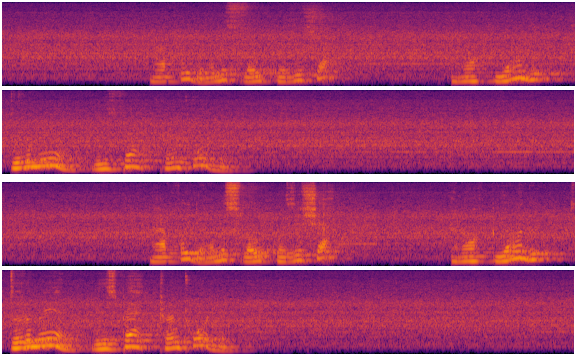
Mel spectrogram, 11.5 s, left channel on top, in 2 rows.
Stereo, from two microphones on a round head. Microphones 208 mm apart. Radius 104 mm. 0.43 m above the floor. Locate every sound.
1.5 s a man speaking: 60° right (ahead or behind), 2.5 m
